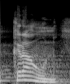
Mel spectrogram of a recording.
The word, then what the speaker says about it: crown: ठीक है, आगे देखिए CROWN, तो CR से हो गया दोस्तों करा, इस OW का उच्चारण आऊ, N से न, यह लिखा गया है क्राउन।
